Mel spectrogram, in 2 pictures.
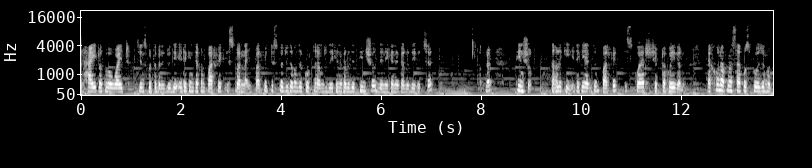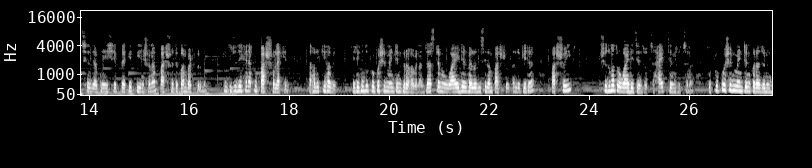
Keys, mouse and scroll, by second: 3.7 ctrl+a, 8.0 click, 8.7 ctrl+a, 10.6 click, 13.3 click, 13.4-17.1 drag, 19.4 click, 20.9 ctrl+z, 22.1 click, 22.9 ctrl+z, 23.6 click, 25.9 click.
